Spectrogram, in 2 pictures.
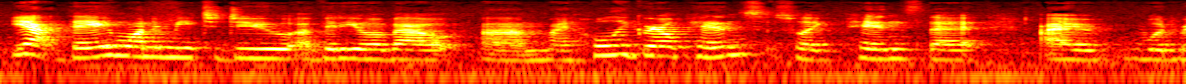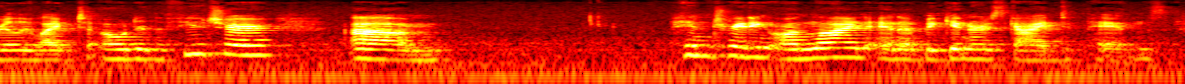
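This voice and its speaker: A woman's voice: medium pitch, moderate pace, creaky, a bit bright, echoey room, recorded from a distance, a little hiss or hum. A young woman with a stuffy nose from a cold, chatting casually to camera, with lots of ums and likes. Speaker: vlogger.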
